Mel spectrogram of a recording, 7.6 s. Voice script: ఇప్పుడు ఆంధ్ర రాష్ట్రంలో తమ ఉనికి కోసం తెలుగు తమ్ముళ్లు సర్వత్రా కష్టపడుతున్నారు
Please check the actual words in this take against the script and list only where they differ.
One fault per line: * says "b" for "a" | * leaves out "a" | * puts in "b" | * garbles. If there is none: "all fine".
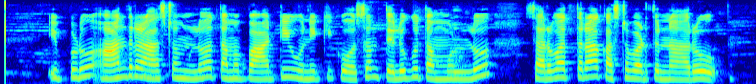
* puts in "పార్టీ"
